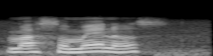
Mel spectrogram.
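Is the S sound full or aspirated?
full. The S sounds are pronounced fully.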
